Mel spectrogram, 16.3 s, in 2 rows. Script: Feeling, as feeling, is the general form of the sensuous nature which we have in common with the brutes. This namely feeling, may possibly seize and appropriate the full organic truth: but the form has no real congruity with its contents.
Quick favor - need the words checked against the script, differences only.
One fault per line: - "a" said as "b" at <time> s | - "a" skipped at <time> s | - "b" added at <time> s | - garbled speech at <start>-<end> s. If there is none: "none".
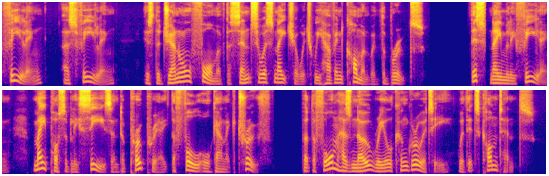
none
